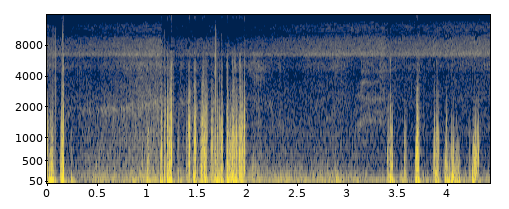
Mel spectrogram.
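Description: Airflow buffeting the microphone of a camera on a paraglider in flight: wind noise rising and falling in irregular loud gusts.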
